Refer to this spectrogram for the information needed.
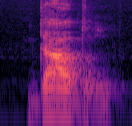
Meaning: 1. date (fruit) 2. date palm
- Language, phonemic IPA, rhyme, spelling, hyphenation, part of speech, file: Dutch, /ˈdaːdəl/, -aːdəl, dadel, da‧del, noun, Nl-dadel.ogg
